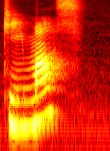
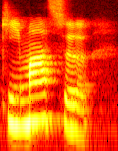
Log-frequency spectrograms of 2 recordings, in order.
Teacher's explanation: like that u is not pronounced much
